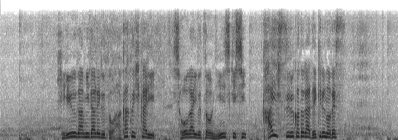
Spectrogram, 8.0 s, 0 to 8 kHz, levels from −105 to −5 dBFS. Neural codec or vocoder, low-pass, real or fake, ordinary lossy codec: codec, 16 kHz, 8 kbps, FunCodec, trained on LibriTTS, 25 frames a second; 7.2 kHz; fake; none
